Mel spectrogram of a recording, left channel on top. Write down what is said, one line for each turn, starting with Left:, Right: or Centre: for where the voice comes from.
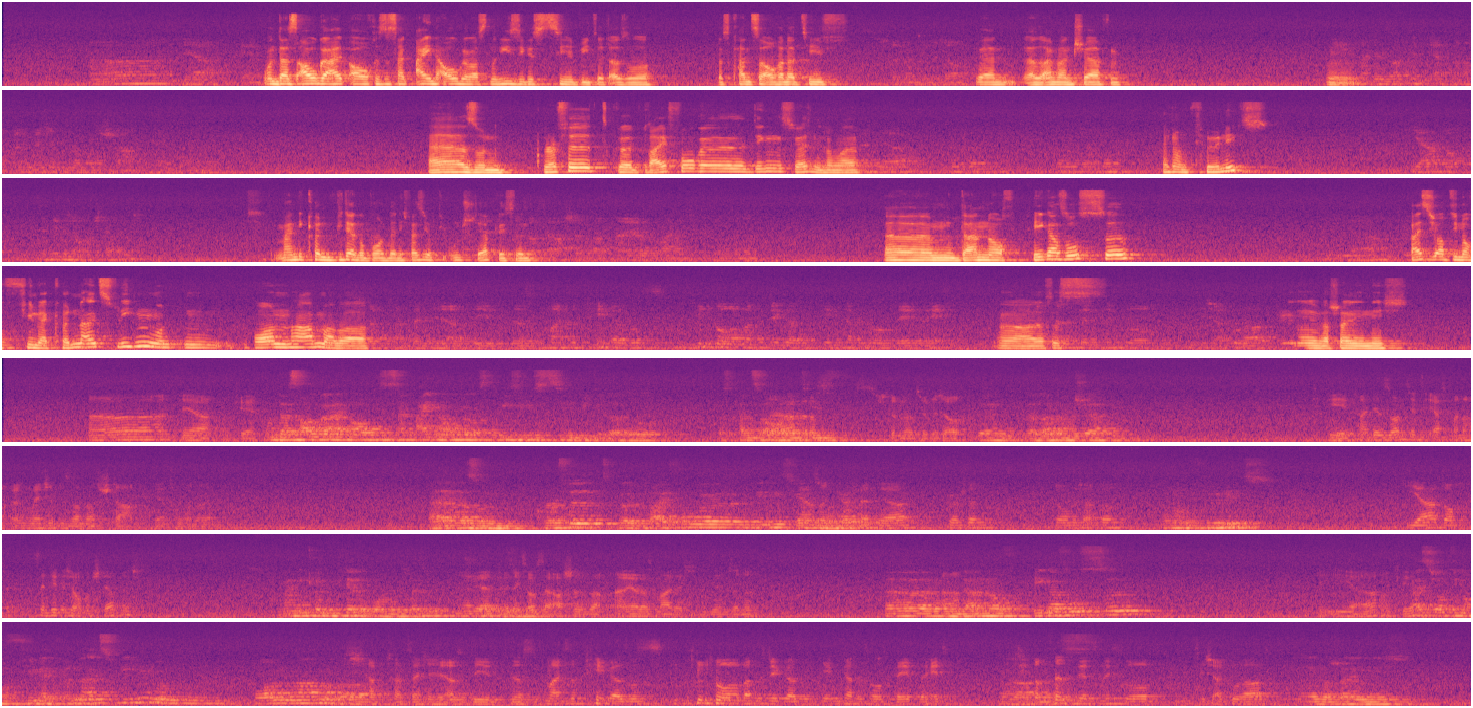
Right: Ah, ja, okay.
Left: Und das Auge halt auch, es ist halt ein Auge, was ein riesiges Ziel bietet. Also das kannst du auch
Right: Ah,
Left: relativ,
Right: das, das stimmt natürlich auch.
Left: werden, also einfach entschärfen.
Right: Okay,
Left: Hm.
Right: fallen dir sonst jetzt erstmal noch irgendwelche besonders starken Kreaturen ein?
Left: Äh, so ein Griffith, Gre- Greifvogel-Dings,
Right: Ja,
Left: wie heißen
Right: so
Left: die nochmal?
Right: ein Griffin, ja. Griffin, glaube ich einfach.
Left: Vielleicht noch ein Phönix?
Right: Ja, doch. Sind die nicht auch unsterblich?
Left: Ich meine, die können wiedergeboren werden. Ich weiß nicht, ob die unsterblich
Right: Ja, wie ein Phönix
Left: sind.
Right: aus der Asche. Sagt, ah, ja, das meine ich in dem Sinne.
Left: Ähm,
Right: Ah,
Left: dann noch Pegasus. äh,
Right: ja, okay.
Left: Weiß nicht, ob die noch viel mehr können als fliegen und ein Horn haben, aber
Right: Ich habe tatsächlich, also die, das meiste Pegasus-Lore, <laughs> was ich dir gerade geben kann, ist aus Beyblade.
Left: äh,
Right: Ich
Left: das
Right: glaube,
Left: ist
Right: das ist jetzt nicht so mythisch akkurat.
Left: nee, wahrscheinlich nicht.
